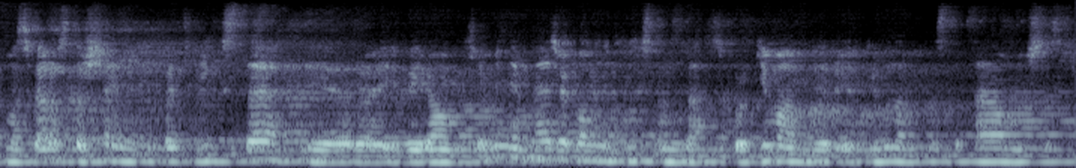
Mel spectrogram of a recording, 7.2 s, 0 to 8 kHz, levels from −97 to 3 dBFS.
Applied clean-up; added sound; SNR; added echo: none; none; none; reverberation time 2.4 s.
